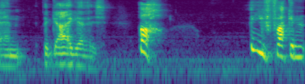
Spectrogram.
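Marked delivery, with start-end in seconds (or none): 1.9-4.1 put-on Australian or English accent, higher pitch. Retelling the old guy asking if the speaker is American: imitating an Australian or English accent. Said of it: "I mix up my Australian and English all the time when I do my accents".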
